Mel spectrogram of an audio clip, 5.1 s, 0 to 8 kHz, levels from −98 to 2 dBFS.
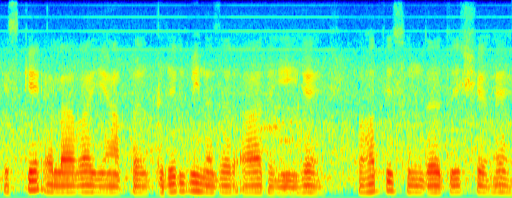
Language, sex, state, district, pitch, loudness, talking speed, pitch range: Hindi, male, Chandigarh, Chandigarh, 100 Hz, -17 LUFS, 175 wpm, 100-105 Hz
